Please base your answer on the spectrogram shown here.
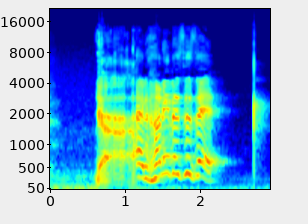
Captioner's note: belching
